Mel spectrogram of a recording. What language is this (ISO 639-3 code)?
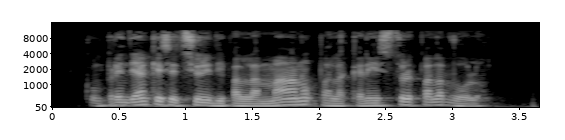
ita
